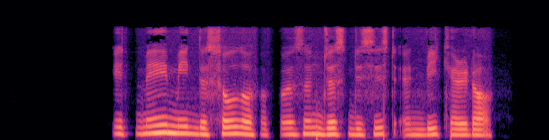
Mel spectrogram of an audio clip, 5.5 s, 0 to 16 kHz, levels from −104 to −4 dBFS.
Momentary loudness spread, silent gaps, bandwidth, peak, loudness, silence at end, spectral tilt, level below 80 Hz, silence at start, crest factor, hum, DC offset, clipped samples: 9 LU; none; 8 kHz; -12 dBFS; -28 LUFS; 0.6 s; -6 dB/octave; -62 dBFS; 1.15 s; 18 dB; none; under 0.1%; under 0.1%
